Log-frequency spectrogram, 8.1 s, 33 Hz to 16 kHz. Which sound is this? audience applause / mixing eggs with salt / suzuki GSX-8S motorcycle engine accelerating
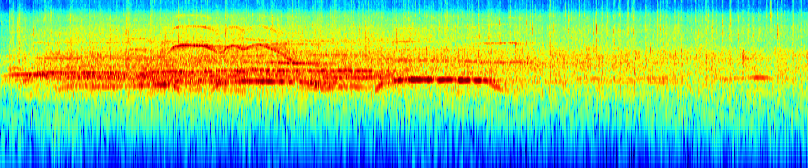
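audience applause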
